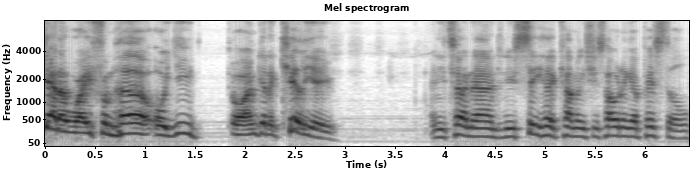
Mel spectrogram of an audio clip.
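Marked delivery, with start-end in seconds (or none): 0.0-2.9 gritty, rough, loud threatening shout. Voicing Cherry threatening from behind with a pistol: Cherry shouting a threat. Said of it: "you hear a voice shout".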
